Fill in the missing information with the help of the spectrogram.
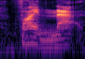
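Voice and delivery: loud, low sneer; a loud taunting sneer. A narrator's reading. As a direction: sneer it at him like a gloating eagle. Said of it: "sneered the bird".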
